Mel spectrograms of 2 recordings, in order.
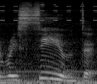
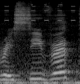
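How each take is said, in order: First: The ending is only a consonant sound. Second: The ending is said as an extra syllable. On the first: The speaker calls it right. "you say received" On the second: The speaker calls it wrong. "you don't say receive it"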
